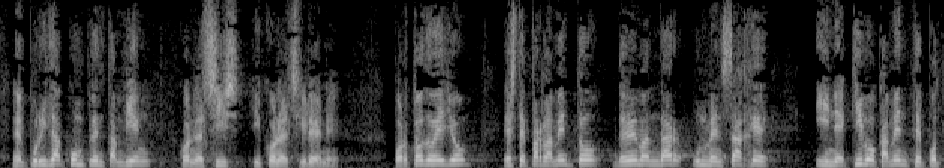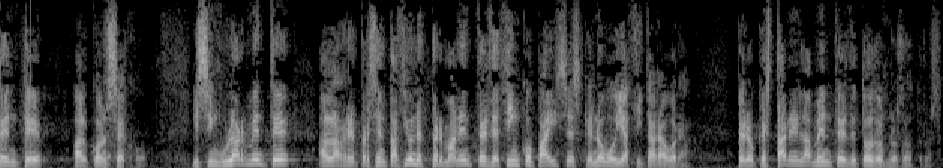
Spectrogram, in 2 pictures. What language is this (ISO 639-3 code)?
spa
